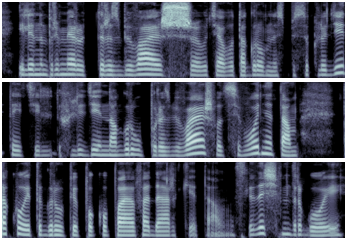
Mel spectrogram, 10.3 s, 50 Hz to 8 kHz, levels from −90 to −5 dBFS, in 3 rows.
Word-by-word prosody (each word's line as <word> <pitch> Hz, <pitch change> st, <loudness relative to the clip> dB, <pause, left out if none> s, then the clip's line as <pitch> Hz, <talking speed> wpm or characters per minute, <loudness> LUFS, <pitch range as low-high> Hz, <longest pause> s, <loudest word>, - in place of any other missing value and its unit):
или, 195 Hz, -2 st, -3 dB
например, 195 Hz, 0 st, -4 dB
ты 190 Hz, -, -4 dB
разбиваешь? 180 Hz, 0 st, +8 dB
У -, -, -10 dB
тебя 165 Hz, -2 st, -5 dB
вот 170 Hz, +1 st, -11 dB
огромный 165 Hz, -1 st, -8 dB
список 175 Hz, +2 st, -8 dB
людей. 185 Hz, +9 st, -4 dB
Ты 180 Hz, -6 st, -9 dB
этих 170 Hz, +1 st, -13 dB
людей 185 Hz, 0 st, -6 dB
на 170 Hz, -1 st, -4 dB
группы 185 Hz, -2 st, -8 dB
разбиваешь: 170 Hz, +10 st, +1 dB
вот 175 Hz, -2 st, -10 dB
сегодня 220 Hz, +6 st, -3 dB
там 160 Hz, 0 st, 0 dB, 0.4 s
такой-то 210 Hz, -4 st, -2 dB
группе 175 Hz, -2 st, -6 dB
покупаю 165 Hz, 0 st, -1 dB
подарки, 165 Hz, -2 st, -5 dB
там, 180 Hz, -, -14 dB
в -, -, -14 dB
следующем- 215 Hz, +2 st, -1 dB
другой. 175 Hz, -2 st, -6 dB
180 Hz, 155 wpm, -22 LUFS, 165-195 Hz, 0.4 s, разбиваешь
